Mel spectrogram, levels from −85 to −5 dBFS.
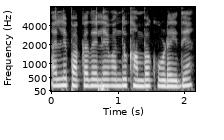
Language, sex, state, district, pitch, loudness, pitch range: Kannada, female, Karnataka, Bidar, 220 Hz, -15 LUFS, 215-225 Hz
